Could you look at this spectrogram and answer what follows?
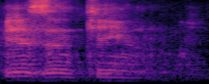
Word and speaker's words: Byzantine: Byzantine.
